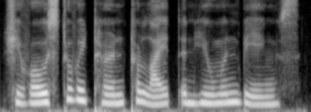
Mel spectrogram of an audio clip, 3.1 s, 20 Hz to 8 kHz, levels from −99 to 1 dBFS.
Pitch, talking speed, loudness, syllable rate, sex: 190 Hz, 175 wpm, -17 LUFS, 3.8 syllables/s, female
